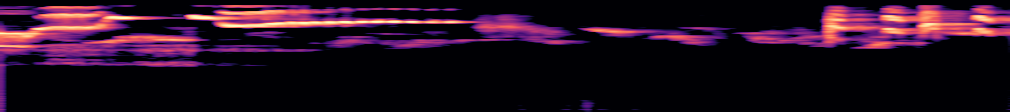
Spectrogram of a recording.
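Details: Orange-headed thrush in full song, used as a lure to rouse other thrushes into singing fast; high, varied warbled phrases with sliding whistles, then a pause and a burst of sharp, dense chattering notes.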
